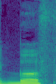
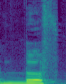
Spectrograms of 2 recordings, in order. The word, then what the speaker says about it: bof: movie the other night buff okay buff am I getting the pronunciation you're getting it and you I can see the like the shrug of the shoulders as well do you put your lip out as well bof you can and then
